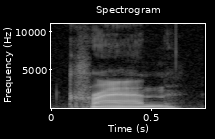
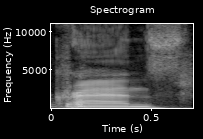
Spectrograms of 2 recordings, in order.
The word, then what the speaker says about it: crayon: the middle in the midwest most people just pronounce it cran and I got all these comments say like crayons like see and they're spelling it c-r-a-a-m-s and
